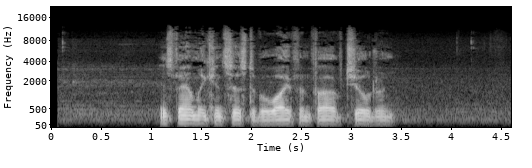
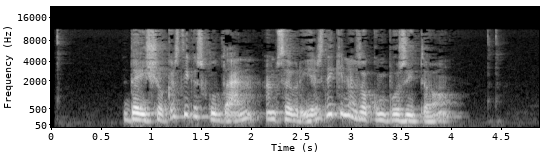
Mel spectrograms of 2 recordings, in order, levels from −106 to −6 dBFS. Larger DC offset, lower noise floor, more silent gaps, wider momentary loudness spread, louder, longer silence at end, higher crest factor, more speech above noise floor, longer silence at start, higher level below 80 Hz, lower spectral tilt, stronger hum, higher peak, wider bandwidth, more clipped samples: neither; second, -60 dBFS vs -71 dBFS; neither; second, 6 LU vs 10 LU; second, -28 LUFS vs -21 LUFS; first, 1.15 s vs 0.85 s; about the same, 20 dB vs 20 dB; second, 33 dB vs 50 dB; first, 1.1 s vs 0.75 s; second, -66 dBFS vs -60 dBFS; about the same, -4.5 dB/octave vs -4.5 dB/octave; neither; second, -10 dBFS vs -4 dBFS; about the same, 12 kHz vs 11.5 kHz; neither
